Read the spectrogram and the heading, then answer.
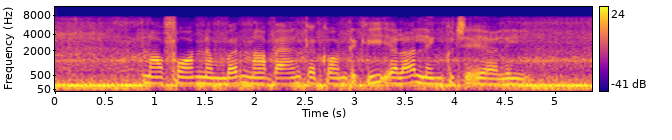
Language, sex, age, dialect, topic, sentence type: Telugu, female, 31-35, Utterandhra, banking, question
